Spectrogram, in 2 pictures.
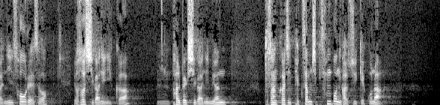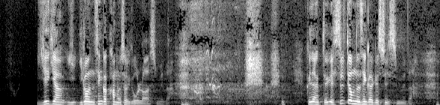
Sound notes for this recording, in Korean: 500회 특집 공개방송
